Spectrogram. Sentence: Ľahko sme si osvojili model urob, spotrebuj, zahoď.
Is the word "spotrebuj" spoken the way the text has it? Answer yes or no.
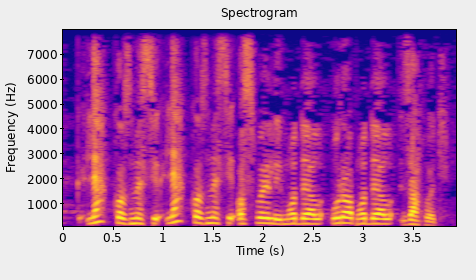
no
